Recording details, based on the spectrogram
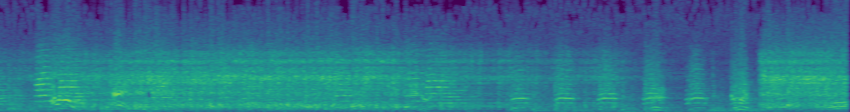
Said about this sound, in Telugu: Oh bloody train.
